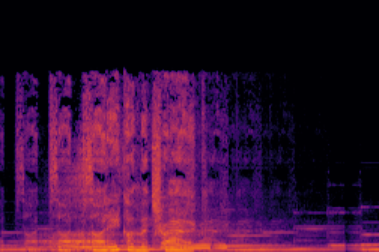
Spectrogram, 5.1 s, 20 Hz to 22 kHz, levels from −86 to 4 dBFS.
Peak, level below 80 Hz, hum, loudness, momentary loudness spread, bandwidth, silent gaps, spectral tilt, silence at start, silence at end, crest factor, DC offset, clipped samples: -10 dBFS; -84 dBFS; none; -26 LUFS; 16 LU; 16 kHz; none; -1.5 dB/octave; 0 s; 0 s; 18 dB; under 0.1%; under 0.1%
